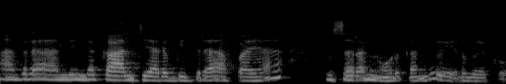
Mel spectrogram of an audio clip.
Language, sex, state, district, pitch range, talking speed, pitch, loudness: Kannada, female, Karnataka, Chamarajanagar, 180-230 Hz, 105 wpm, 205 Hz, -37 LUFS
